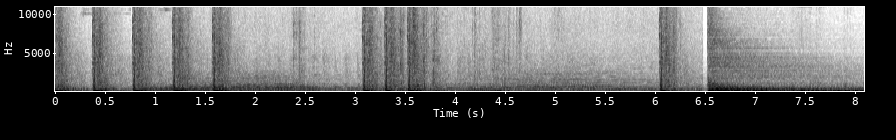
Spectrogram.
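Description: Gunfire in Stranglehold comes as loud bursts of shots in quick volleys, with a few pauses between them and a long sustained burst near the end.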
